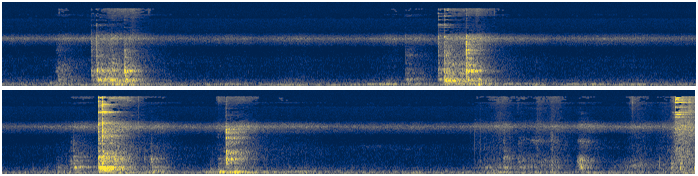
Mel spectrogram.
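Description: A few short, widely spaced metal clicks and knocks from a wrench slowly tightening the screw of a ball joint separator, the loudest about twelve seconds in, over a faint steady background; the ball joint has not yet popped loose.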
